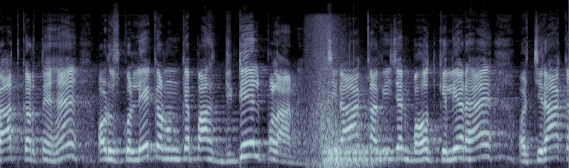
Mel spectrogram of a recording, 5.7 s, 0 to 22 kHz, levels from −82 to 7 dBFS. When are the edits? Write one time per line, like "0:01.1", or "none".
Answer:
0:03.3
